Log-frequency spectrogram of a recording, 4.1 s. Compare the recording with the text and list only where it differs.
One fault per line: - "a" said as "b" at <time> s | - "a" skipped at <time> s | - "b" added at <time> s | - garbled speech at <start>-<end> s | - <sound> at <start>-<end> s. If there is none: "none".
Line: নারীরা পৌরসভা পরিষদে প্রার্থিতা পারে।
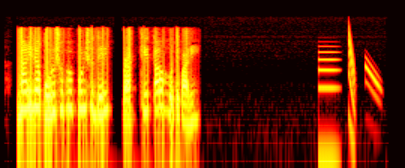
- "হতে" added at 1.6 s
- chirp at 3.2-3.8 s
